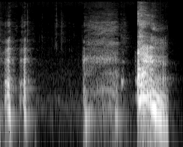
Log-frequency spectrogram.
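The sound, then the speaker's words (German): Two quick coughs, then a rough, drawn-out throat clearing and a final loud, harsh cough-like clearing, all without any speech. “Ja, irgendwann wirst du bei uns gar nicht so verstehen vor lauter Husterei und Räusperei und.”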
